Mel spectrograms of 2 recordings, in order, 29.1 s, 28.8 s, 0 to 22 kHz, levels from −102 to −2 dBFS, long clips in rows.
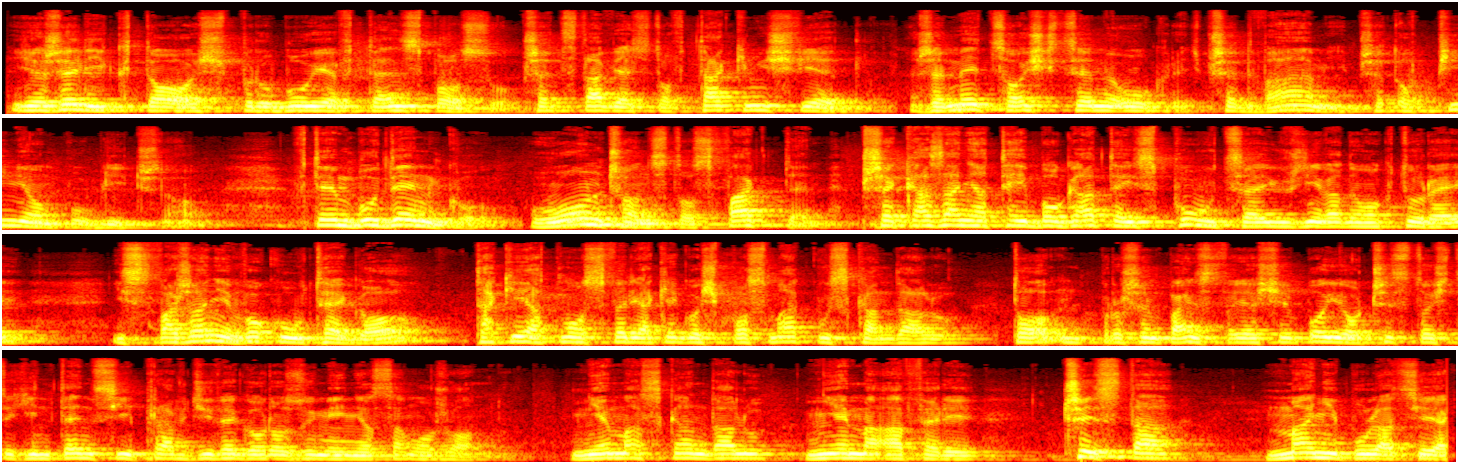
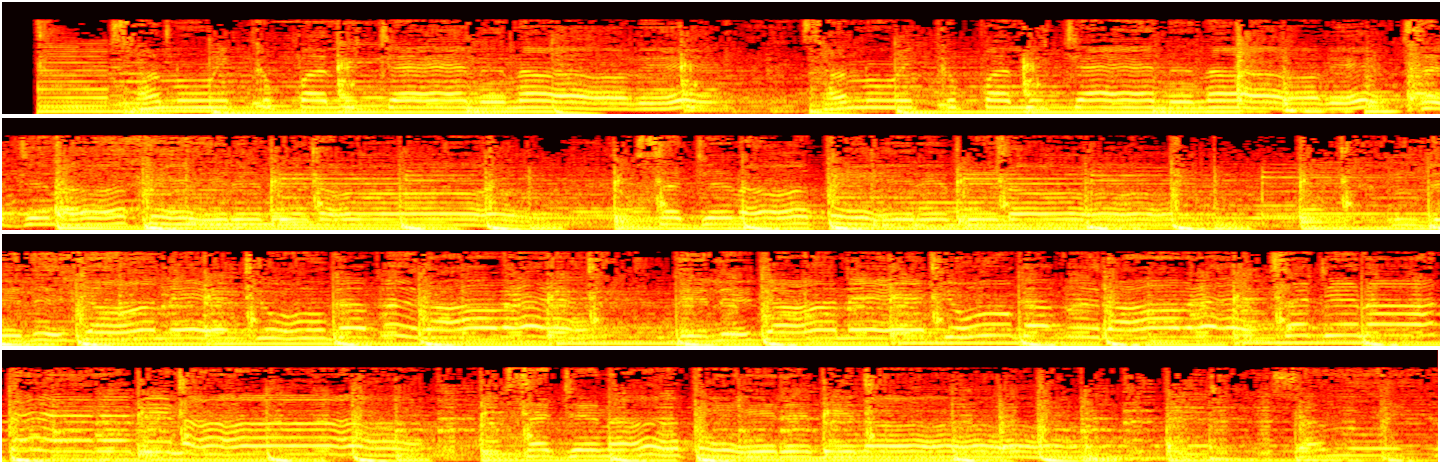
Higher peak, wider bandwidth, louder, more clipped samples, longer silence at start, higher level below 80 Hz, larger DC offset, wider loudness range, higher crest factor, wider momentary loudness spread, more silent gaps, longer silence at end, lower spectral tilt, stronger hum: about the same, 0 dBFS vs 0 dBFS; first, 16 kHz vs 11.5 kHz; about the same, -14 LUFS vs -15 LUFS; neither; about the same, 0.05 s vs 0.15 s; second, -58 dBFS vs -22 dBFS; neither; about the same, 3 LU vs 2 LU; about the same, 14 dB vs 14 dB; first, 11 LU vs 6 LU; neither; about the same, 0.05 s vs 0 s; about the same, -6 dB/octave vs -6 dB/octave; neither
